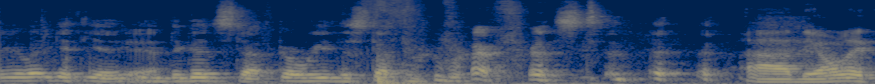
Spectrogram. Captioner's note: laughing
